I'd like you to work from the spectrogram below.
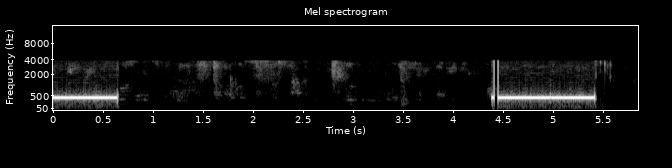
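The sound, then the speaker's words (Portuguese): Ringback tone plays on a phone line while a call is being placed: a steady tone cut off at the start, a faint murmur, then a second tone burst of about a second. “Tentando ligar para ele.”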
